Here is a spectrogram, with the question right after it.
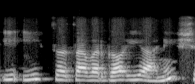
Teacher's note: तालव्य म्हणजे टाळू पासून उच्चार होणारे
